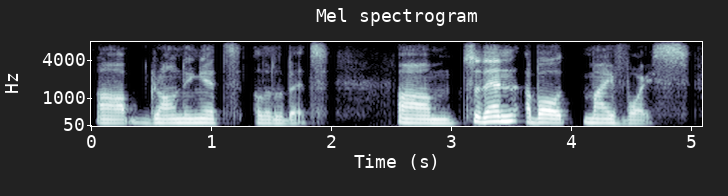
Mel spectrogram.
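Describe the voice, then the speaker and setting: A man's voice: medium pitch, slow pace, a little mellow, dry recording. A Trinidadian man musing discursively as a podcast guest, heard through slightly muffled, very dry audio. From Trinidad and Tobago. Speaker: interview guest, engineer. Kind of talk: conversational, reflective interview.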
